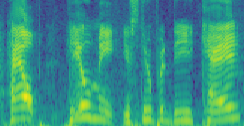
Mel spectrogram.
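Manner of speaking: very high, loud squeaky pet voice; yelling pet. Acted. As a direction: shriek at your careless owner like a whiny pet. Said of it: "My pet just yells".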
